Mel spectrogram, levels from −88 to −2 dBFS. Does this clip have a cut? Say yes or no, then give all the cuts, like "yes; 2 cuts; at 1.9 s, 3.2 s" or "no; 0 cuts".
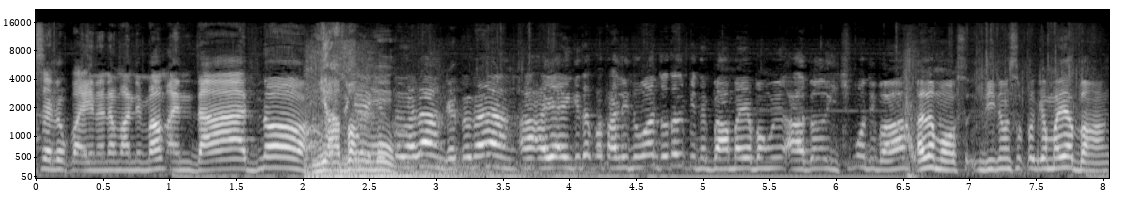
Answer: yes; 2 cuts; at 2.1 s, 6.5 s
